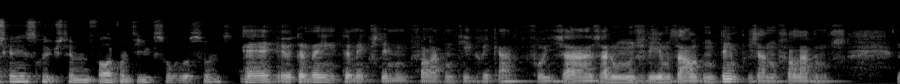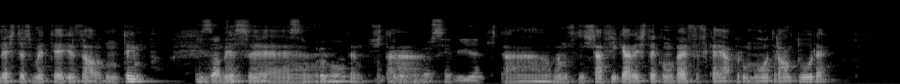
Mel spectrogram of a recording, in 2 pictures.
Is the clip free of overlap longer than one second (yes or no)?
no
